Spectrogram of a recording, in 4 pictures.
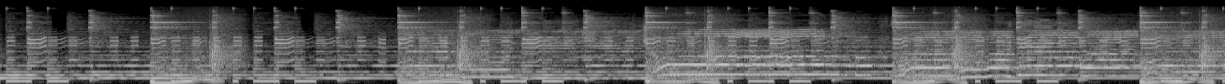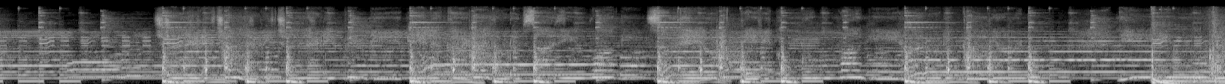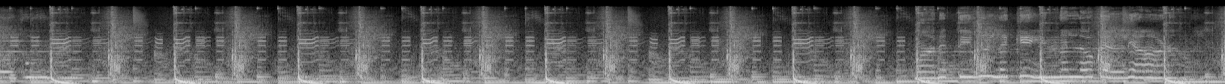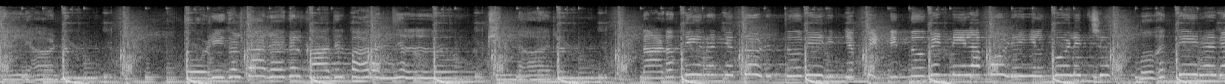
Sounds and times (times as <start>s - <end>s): Music: 0.0s - 49.0s.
